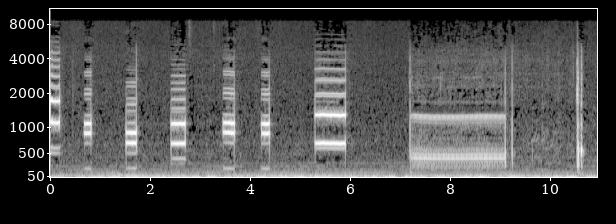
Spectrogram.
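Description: A newly installed telephone in a house on top of a mountain being dialed to call a mother in Eastport: a series of short, evenly spaced beeping tones, followed by a longer buzzing ring tone and a faint click, with no talking.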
